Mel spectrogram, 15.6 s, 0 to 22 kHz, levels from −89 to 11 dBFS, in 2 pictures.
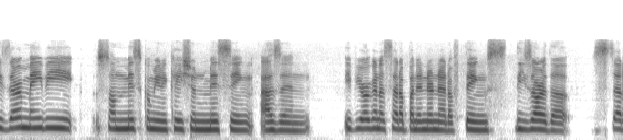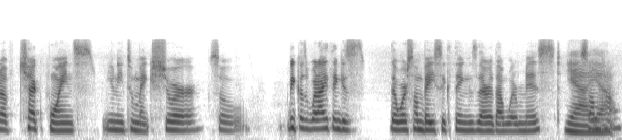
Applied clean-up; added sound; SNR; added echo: neural mask model Resemble Enhance denoiser.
